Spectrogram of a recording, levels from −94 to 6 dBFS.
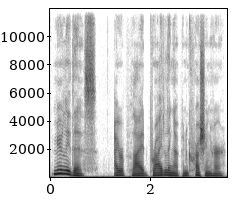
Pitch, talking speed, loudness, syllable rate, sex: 160 Hz, 150 wpm, -16 LUFS, 4.5 syllables/s, female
